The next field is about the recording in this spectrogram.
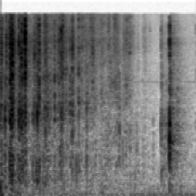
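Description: A paper envelope is handled and opened, giving brief crisp crinkling and rustling with a sharper tear-like crackle near the end.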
